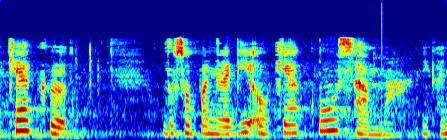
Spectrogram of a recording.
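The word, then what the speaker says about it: 客: Ya, nah ini bacanya kyaku.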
